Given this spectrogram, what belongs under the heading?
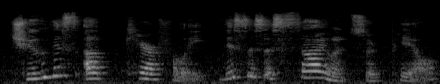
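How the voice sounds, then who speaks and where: A woman speaks very slowly in a calm tone, using a put-on character voice over clear background noise. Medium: read story. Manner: calm, reassuring.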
